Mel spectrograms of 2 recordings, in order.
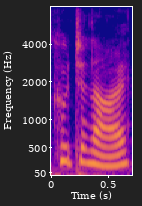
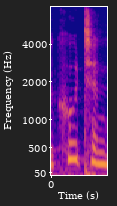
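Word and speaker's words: Kootenai: the kutin that looks like it should be pronounced kutanai but we understand it's the kuten people in washington state and the cherokee in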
